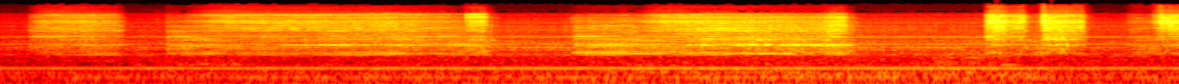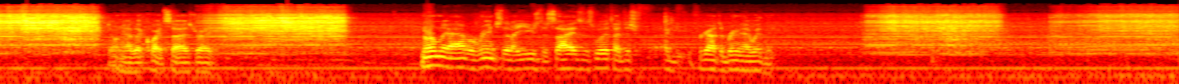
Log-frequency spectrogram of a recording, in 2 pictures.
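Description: A wood lathe motor hums steadily.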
